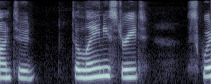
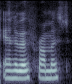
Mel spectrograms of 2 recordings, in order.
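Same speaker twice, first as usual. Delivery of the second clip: ordinary delivery, nothing marked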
